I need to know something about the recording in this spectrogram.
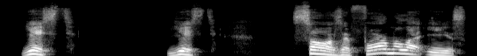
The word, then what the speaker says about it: есть: Есть means there is or it exists. It sounds like the English word ist, but shorter. Есть.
